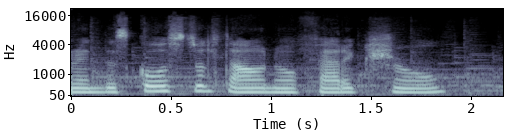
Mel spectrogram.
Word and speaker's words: Frederikshavn: So right now we are in this coastal town of Frederikshavn. It's funny. Earlier I pronounced it as Frederikshavn, but then I talked to some people and I got to know that it's pronounced as Frederikshavn.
